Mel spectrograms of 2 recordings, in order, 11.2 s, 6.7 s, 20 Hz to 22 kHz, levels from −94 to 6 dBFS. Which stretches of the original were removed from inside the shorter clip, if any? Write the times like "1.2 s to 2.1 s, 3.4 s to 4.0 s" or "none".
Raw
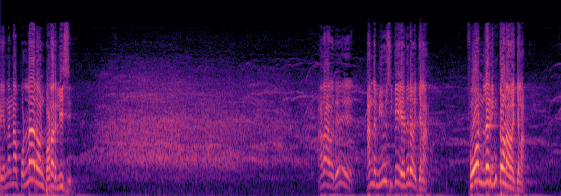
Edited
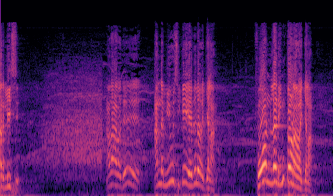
3.1 s to 6.3 s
